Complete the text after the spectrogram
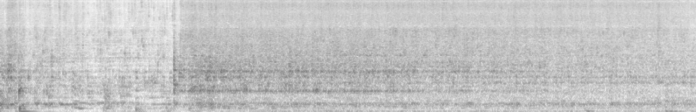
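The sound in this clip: A toilet flushing: faint handling sounds come first, then a sudden loud rush of water that holds steady and slowly eases off as the bowl drains. No voices are heard.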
